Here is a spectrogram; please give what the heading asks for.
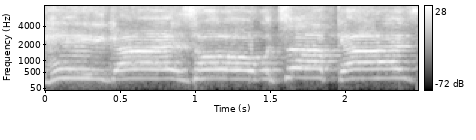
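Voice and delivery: mock super animated, very high, loud, drawn out. Retell a man greeting the guys on a hospital floor, imitating someone super animated. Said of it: "Like just like super animated".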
